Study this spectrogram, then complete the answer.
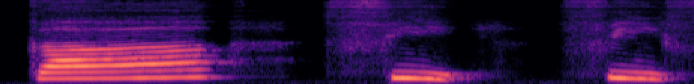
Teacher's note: अपने ऊपर वाले दांतों को नीचे वाले होठ का जो उभरा हुआ हिस्सा उस पे लगाएं और एक वो फूंक वाली आवाज भी आती है।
